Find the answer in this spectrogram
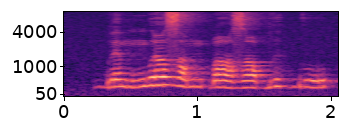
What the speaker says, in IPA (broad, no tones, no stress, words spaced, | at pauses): bɛmŋʷizˤem ɓɑzˤɑbɨɡ͡bu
